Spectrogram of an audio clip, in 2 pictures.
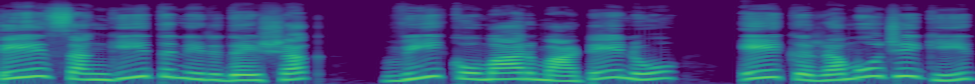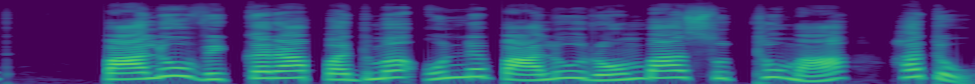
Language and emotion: Gujarati, neutral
